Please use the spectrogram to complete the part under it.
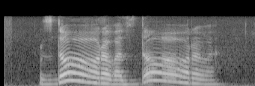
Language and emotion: Russian, positive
